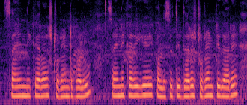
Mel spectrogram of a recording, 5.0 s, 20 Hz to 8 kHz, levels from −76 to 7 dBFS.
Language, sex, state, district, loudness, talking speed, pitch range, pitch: Kannada, female, Karnataka, Koppal, -15 LUFS, 85 wpm, 205-215 Hz, 210 Hz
